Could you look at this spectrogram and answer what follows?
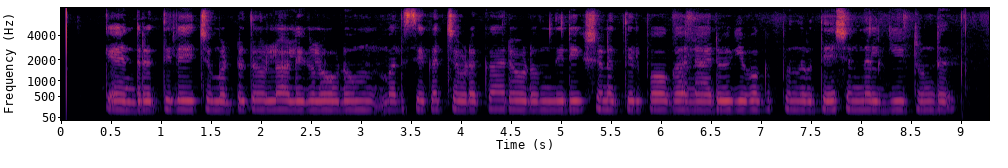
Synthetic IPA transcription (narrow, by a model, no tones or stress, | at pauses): ke̞ːnd̪ɾɐt̪ːileːt͡ɕːumɐʈːuðoɭːɐːɭiɣɐɭo̞ːɽumːɐlɐsjɐkɐt͡ɕːɐʋiɽɐkːaːɾo̞ːɽumniɾiːkʂɐɳɐt̪ːilpo̞ːɣaːnaːɾo̞ːɡjɐʋɐɡupːɨnird̪e̞ːɕɐmnɐlkijiʈːuɳɖɨ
